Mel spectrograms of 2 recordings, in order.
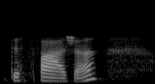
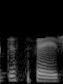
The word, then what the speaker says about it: dysphagia: of the webinar is dysphagia or dysphagia it's pronounced either way and i wanted to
